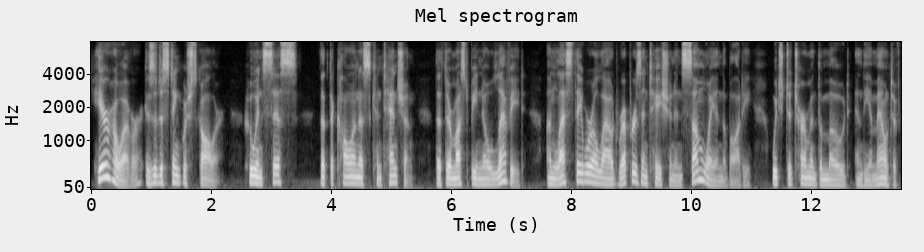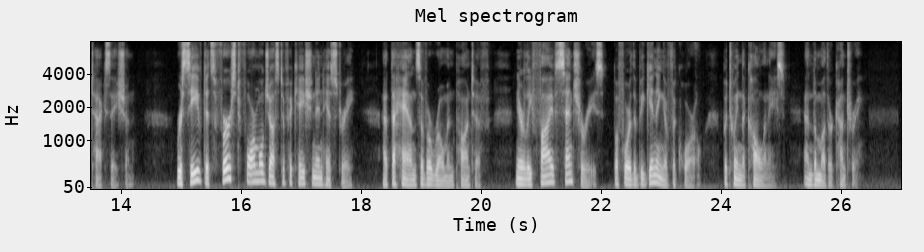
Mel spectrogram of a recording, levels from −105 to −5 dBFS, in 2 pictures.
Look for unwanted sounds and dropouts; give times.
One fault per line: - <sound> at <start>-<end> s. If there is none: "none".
none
